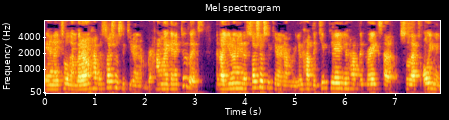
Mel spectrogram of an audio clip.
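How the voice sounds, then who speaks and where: Her words come at a very fast pace. The woman's pitch is medium, with ordinary variation. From Mexico (Jalisco). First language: Spanish. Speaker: teacher. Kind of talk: personal testimony on a panel. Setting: university workshop with audience, webinar.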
